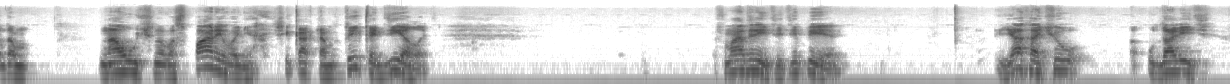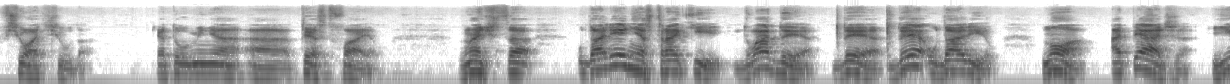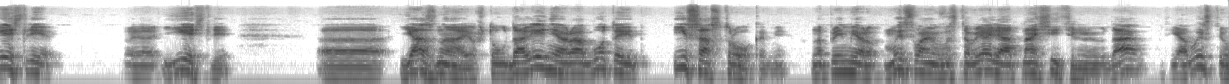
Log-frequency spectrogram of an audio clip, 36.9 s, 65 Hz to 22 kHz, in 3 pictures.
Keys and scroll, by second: 20.7-21.2 typing.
